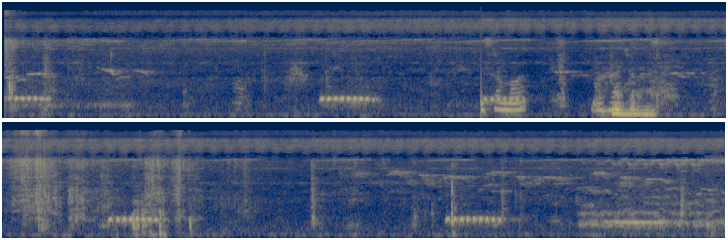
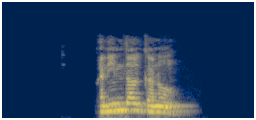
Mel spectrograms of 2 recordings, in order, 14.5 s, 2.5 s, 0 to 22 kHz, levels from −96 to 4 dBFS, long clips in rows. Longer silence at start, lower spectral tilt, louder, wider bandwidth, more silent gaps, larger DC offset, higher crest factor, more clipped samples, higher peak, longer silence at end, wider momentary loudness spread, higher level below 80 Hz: second, 0.05 s vs 1 s; second, -3.5 dB/octave vs -8 dB/octave; second, -35 LUFS vs -13 LUFS; first, 17 kHz vs 7 kHz; neither; neither; first, 26 dB vs 14 dB; neither; second, -10 dBFS vs -2 dBFS; second, 0 s vs 0.65 s; second, 13 LU vs 17 LU; second, -62 dBFS vs -52 dBFS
